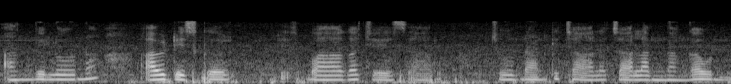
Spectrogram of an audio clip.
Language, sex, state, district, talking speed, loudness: Telugu, female, Andhra Pradesh, Sri Satya Sai, 75 wpm, -20 LUFS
